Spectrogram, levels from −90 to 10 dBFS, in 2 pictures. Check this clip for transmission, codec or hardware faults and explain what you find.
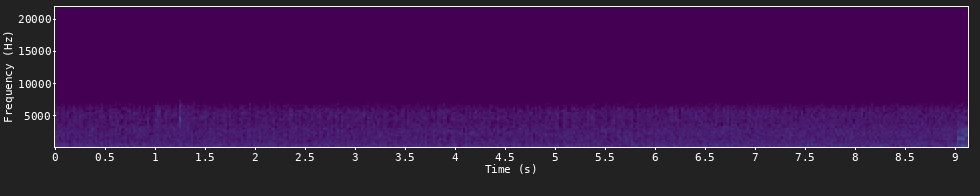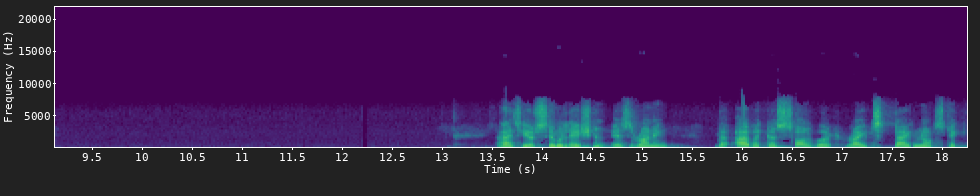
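Yes, there are two kinds of fault here.

From 0.0 to 5.96 s there's a time-stretched section. The pace drags at about 0.74 times normal speed while the pitch holds. That's likely software padding the audio to fill a length by repeating short pieces.

Then there's damaged data in a compressed stream, heard as brief glitches at 6.70, 14.12 and 16.34 s. Bad bytes in the encoded frames throw the decoder out of sync until it finds the next frame header.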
